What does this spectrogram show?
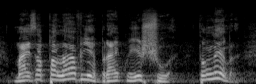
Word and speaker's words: Yeshua: Deus a salvação Jesus a palavra Jesus em hebraico é Yeshua e esse é o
